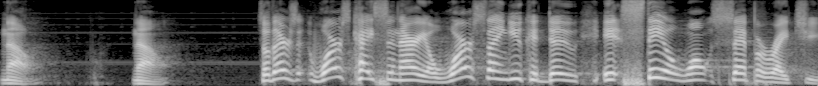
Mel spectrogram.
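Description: This man has a high pitch and lively intonation. He talks with an Appalachian accent. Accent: Appalachian Kentucky. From Appalachia, Kentucky. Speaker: pastor. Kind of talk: sermon. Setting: church.

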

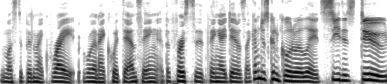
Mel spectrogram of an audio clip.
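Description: A woman with a Swedish accent, very deep, low pitch, ordinary pitch variation and a moderate pace, on a very clean recording with a silent background. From Sweden. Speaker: music video director. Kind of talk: interview.

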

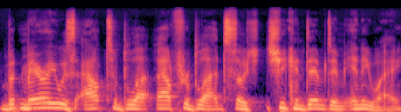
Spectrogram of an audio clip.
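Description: The speaker is a man. His pitch sits fairly high. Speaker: pastor and professor. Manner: solemn, dramatic, measured storytelling; earnest, teacherly.

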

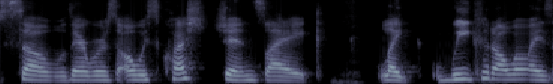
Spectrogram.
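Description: A plain, everyday voice at a fairly slow pace, with fairly even intonation, a quiet background and a dry, close sound with no echo. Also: woman. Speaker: church podcast co-host. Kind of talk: casual chat.

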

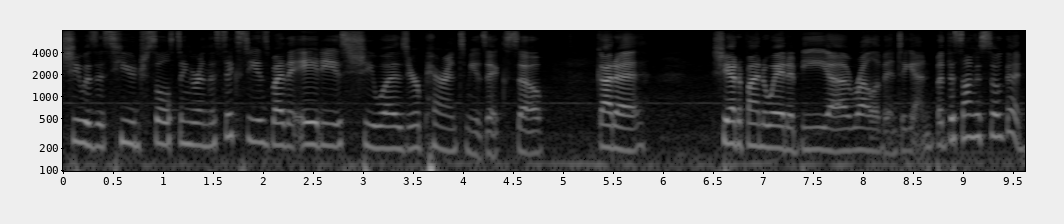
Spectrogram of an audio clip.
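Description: Using a plain, everyday voice, a woman speaks at a medium pitch and moderate pace with ordinary pitch variation. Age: 30s. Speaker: music podcast co-host. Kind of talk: casual chat.

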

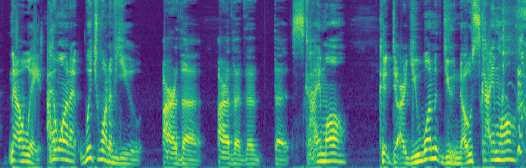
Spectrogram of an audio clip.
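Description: A man does a put-on character voice with a fairly high pitch and very wide pitch swings. He goes at a fairly slow pace with long, frequent pauses. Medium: actual play. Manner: curt, grumpy.

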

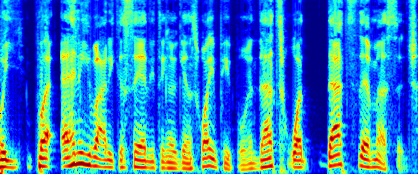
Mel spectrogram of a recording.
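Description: In a very clean recording with a silent background, a man with a normal speaking voice talks at a fairly quick pace, his medium pitch carrying lively intonation. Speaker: station manager and producer. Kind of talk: casual chat.

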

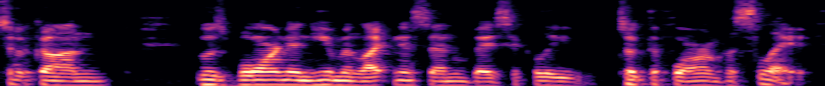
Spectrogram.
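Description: Against a quiet background, a man talks at a very fast pace in a bright, sharp tone. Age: 30s. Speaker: pastor and New Testament scholar. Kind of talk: theological discussion.

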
